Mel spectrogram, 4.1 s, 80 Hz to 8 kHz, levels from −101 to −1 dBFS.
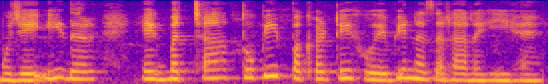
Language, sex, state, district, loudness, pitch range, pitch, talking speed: Hindi, female, Arunachal Pradesh, Lower Dibang Valley, -17 LUFS, 225-285 Hz, 260 Hz, 175 wpm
